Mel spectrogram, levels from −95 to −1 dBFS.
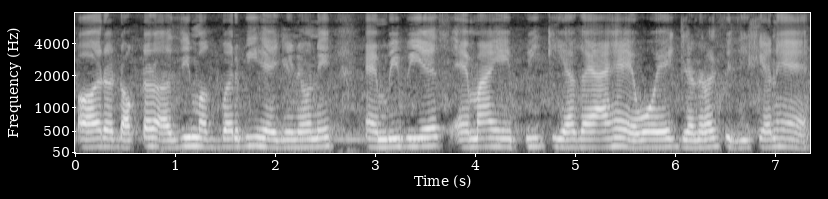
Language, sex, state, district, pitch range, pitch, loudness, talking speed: Hindi, female, Uttar Pradesh, Jyotiba Phule Nagar, 160-175 Hz, 170 Hz, -15 LUFS, 140 wpm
